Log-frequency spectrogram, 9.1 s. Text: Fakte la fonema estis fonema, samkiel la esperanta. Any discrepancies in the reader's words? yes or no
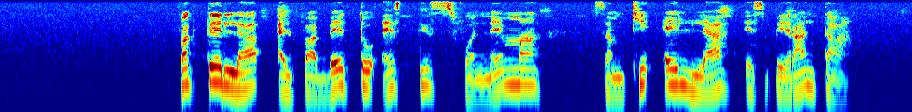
yes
